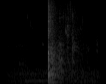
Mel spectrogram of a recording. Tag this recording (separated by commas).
Splash, home sounds, Bathtub (filling or washing), Water, Liquid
